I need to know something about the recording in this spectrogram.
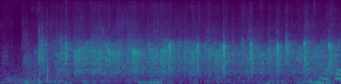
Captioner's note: applause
